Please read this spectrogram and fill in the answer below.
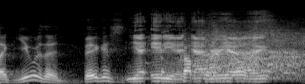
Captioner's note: laughter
